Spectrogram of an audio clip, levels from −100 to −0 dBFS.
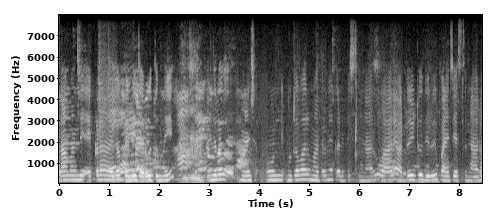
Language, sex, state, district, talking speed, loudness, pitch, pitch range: Telugu, female, Telangana, Nalgonda, 120 wpm, -17 LUFS, 215 Hz, 205-220 Hz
